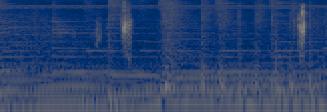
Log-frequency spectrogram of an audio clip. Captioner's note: kissing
